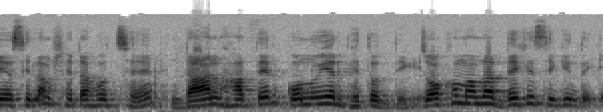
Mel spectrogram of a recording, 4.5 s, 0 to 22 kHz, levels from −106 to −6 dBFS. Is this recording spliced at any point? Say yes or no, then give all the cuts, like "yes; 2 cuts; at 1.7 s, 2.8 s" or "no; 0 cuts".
yes; 2 cuts; at 1.2 s, 3.1 s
